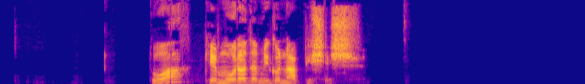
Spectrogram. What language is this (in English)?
Macedonian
